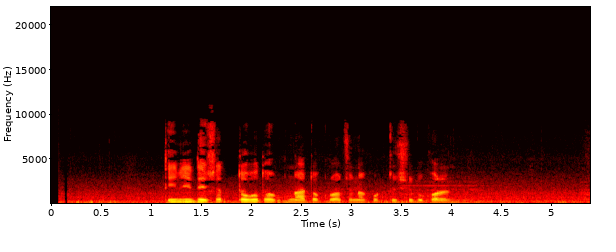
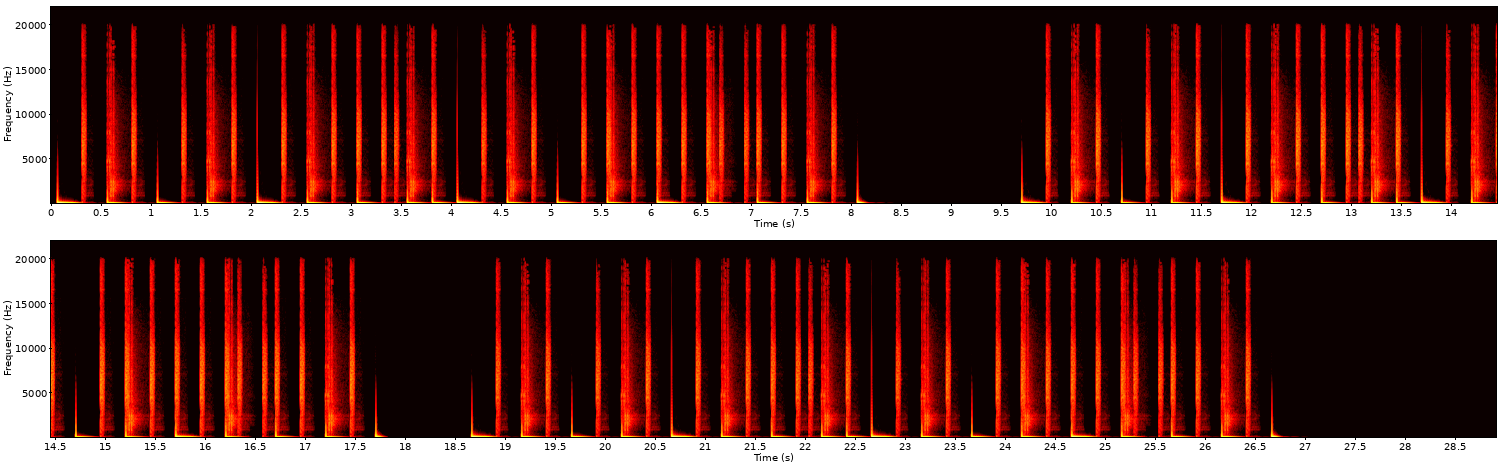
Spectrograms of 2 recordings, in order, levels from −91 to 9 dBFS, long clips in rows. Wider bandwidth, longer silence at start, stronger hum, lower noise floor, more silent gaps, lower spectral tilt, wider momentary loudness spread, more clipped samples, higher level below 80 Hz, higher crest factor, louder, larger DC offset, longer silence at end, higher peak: second, 9.4 kHz vs 19 kHz; about the same, 0.1 s vs 0.05 s; neither; second, -47 dBFS vs under -90 dBFS; second, none vs 8.73-9.69 s, 11.65-11.69 s, 15.61-15.69 s, 17.82-18.63 s; first, -7 dB/octave vs -5 dB/octave; first, 25 LU vs 12 LU; neither; second, -56 dBFS vs -20 dBFS; about the same, 20 dB vs 18 dB; second, -25 LUFS vs -22 LUFS; neither; second, 0 s vs 2.15 s; second, -8 dBFS vs 0 dBFS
